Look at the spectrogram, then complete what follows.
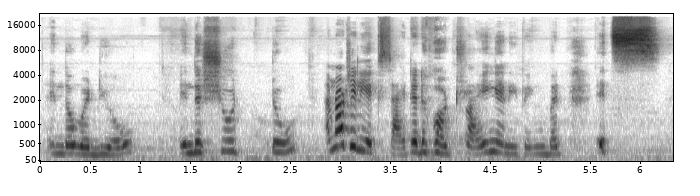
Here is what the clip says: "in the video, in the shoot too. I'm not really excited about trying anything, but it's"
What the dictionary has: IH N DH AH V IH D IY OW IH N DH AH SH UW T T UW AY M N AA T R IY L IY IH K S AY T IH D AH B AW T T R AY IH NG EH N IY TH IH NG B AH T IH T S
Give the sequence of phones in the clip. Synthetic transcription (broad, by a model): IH N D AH V IH D IY OW IH N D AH SH UW T T UW AY M N AA T R IY L IY IH K S AY T IH D AH B AW T T R AY IH NG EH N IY T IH NG B AH T IH T S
